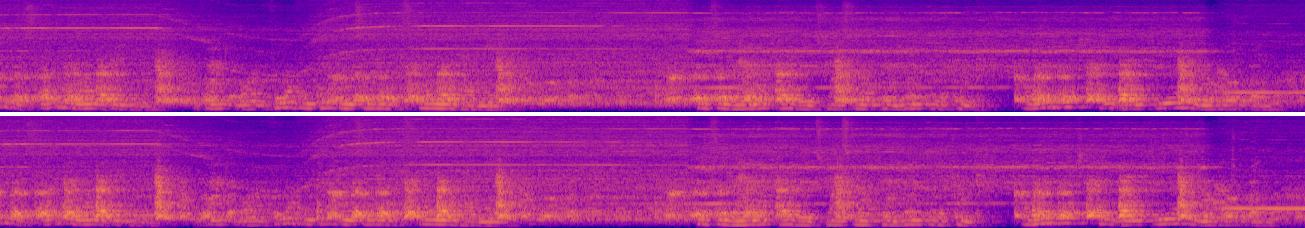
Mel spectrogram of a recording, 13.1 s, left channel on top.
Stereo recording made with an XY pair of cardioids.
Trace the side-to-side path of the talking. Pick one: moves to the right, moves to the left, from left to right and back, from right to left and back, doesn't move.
moves to the right.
